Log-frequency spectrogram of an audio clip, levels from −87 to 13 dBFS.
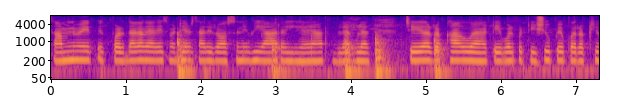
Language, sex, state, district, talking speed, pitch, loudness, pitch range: Hindi, female, Chhattisgarh, Rajnandgaon, 220 wpm, 205 Hz, -18 LUFS, 200-210 Hz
